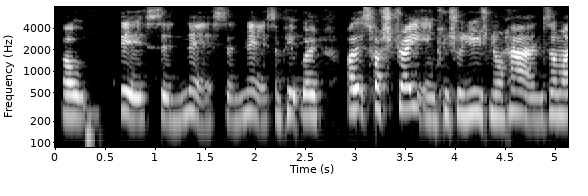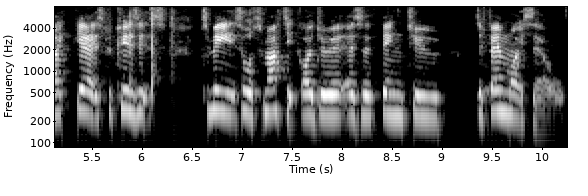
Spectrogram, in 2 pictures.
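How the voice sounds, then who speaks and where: A woman from the UK chatting fast and animatedly on a casual live stream, co-hosting and reading out viewer comments. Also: fairly high pitch, fairly bright tone, slight background noise. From United Kingdom.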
